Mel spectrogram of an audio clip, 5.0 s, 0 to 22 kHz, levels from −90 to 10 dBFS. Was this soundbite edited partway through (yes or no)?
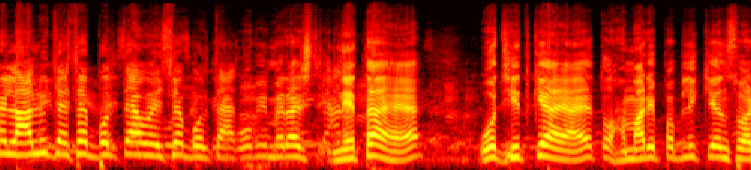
no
